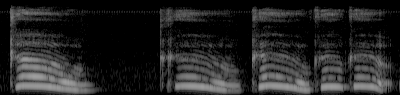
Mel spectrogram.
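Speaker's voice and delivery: high mock cuckoo calls; high, loud cuckoo coos; cuckoo clock call.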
